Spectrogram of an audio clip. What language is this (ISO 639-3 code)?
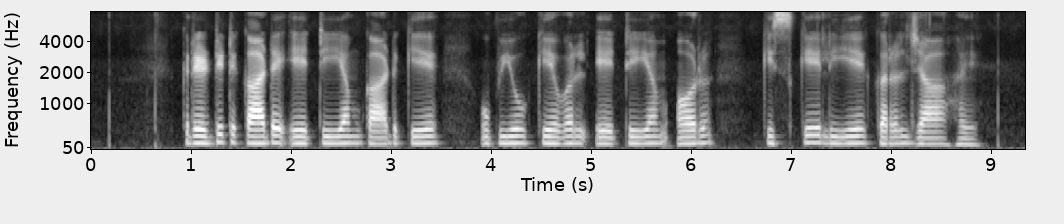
mag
